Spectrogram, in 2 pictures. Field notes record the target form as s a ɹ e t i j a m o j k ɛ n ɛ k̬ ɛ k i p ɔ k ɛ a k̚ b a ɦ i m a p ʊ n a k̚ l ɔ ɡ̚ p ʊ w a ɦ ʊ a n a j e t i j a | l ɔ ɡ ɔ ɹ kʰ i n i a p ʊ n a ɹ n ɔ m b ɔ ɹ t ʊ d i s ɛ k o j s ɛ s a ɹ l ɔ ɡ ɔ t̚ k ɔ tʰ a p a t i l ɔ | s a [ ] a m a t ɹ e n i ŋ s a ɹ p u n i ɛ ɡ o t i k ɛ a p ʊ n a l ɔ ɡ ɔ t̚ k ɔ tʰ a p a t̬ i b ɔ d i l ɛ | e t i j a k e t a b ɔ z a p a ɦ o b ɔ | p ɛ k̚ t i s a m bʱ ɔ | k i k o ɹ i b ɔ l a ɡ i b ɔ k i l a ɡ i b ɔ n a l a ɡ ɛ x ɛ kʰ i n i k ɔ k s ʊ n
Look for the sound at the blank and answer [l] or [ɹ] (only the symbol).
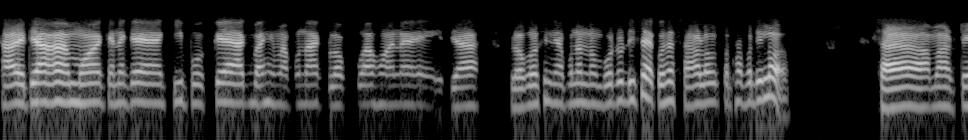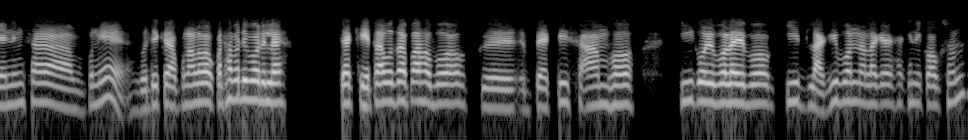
ɹ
